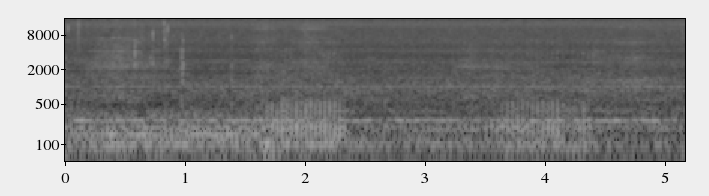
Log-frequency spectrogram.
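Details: Rescue cat Miiko purring, a fast rough low rumble swelling and easing, with a faint steady hum behind it.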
